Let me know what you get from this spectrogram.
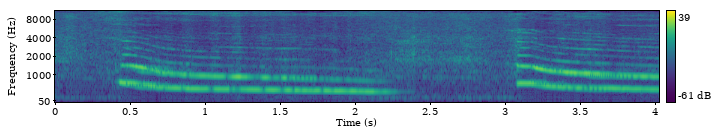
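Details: Female Siberian Husky howling while watching funny husky videos: two long mournful howls with rich harmonics, each starting high and sliding slowly downward, the first held about two seconds, the second cut short, separated by a brief quiet gap.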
